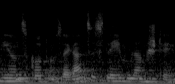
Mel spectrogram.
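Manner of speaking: usual speaking voice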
